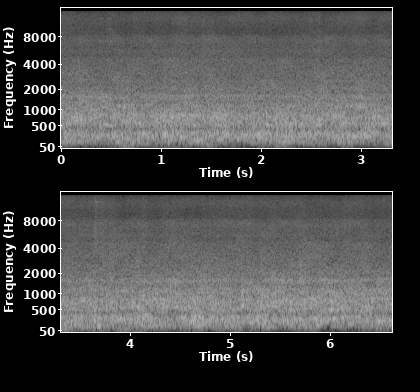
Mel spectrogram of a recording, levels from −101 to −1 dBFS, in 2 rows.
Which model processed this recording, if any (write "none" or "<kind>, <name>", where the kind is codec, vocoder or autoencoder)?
codec, DAC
